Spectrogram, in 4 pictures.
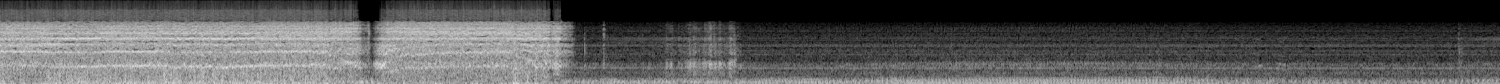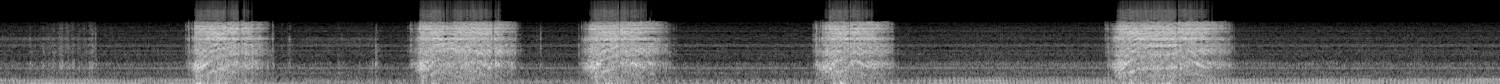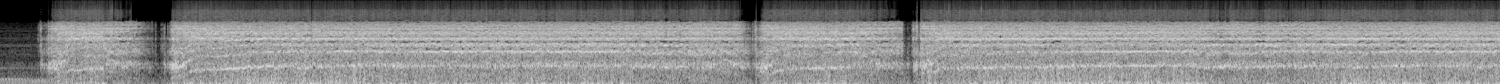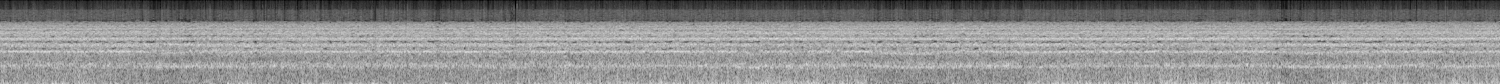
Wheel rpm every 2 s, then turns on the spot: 220, 180, 120, 10, 0, 0, 0, 0, 20, 40, 30, 20, 0, 50, 0, 80, 210, 240, 170, 130, 220, 220, 230, 230, 240, 230, 230, 220, 230, 230.
6-8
